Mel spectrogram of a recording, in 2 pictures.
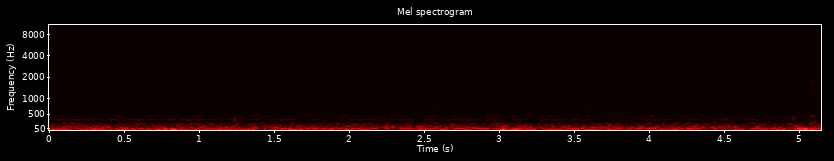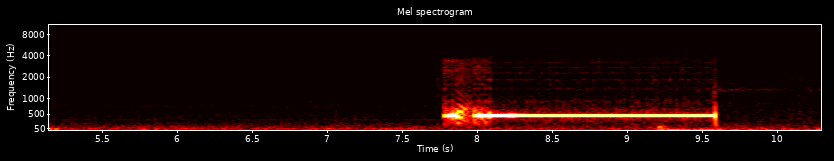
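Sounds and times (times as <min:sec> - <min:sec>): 
telephone dial tone: 0:07.8 - 0:09.6.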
